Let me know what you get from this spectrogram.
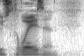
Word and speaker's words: Oosthuizen: I'm going to go with Louis Oosthuizen. Mostly because his name's fucking cool. – I think it's actually Oosthuizen. – Whatever. – Oosthuizen. – It's spelled O-O-S-T-H-U-I-Z-E-N. That's just a cool name.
